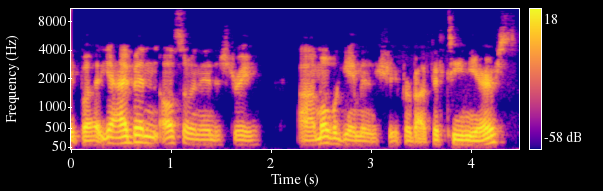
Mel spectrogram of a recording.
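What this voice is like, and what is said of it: Rough, snarly congested voice. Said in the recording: “my voice is a little snarly. I got a little something.”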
